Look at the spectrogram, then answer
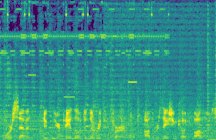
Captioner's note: truck engine reving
